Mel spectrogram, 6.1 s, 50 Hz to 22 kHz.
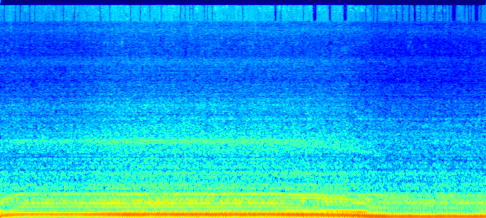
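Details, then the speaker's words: Yamaha RMAX running just after restart on a new 250 CCA Acoucou sodium-ion battery, which owner feels starts quicker than stock: steady low rumble settling to a lower, even idle after a few seconds; normal running. "I got to say, guys, this thing starts, it seems to start up quicker with the 250 cold cranking amp sodium ion than it did with the with the stock battery."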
